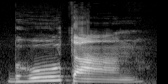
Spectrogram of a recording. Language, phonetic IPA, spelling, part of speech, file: Czech, [ˈbɦuːtaːn], Bhútán, proper noun, Cs-Bhútán.ogg
- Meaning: Bhutan (a country in South Asia, in the Himalayas)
